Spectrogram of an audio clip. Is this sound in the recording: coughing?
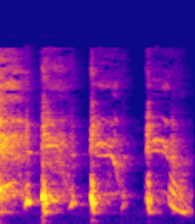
yes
